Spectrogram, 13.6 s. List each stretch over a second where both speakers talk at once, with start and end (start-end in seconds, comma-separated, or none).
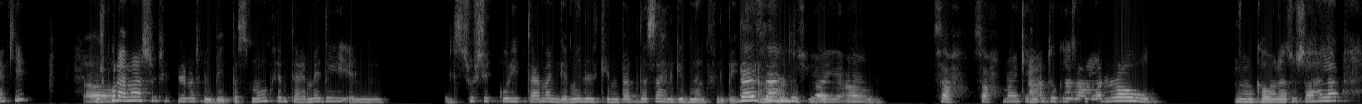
7.3-8.8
